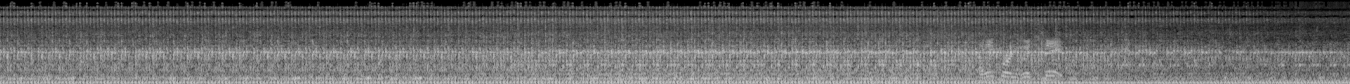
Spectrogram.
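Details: 1985 Mercedes 300D diesel, cranked up during a fuel pressure check: clatter at idle with a slightly uneven, shaky pulse in the low rumble. The idle is rough; the cause is still being narrowed down, with a weak overflow valve being checked.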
